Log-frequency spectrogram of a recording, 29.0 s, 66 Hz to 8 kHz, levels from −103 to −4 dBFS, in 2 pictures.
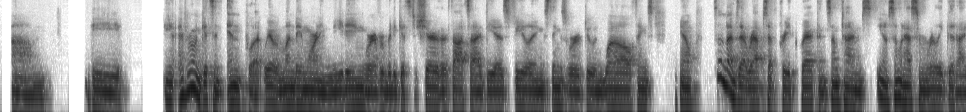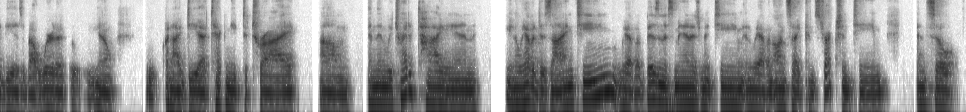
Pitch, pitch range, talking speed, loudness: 90 Hz, 80-95 Hz, 180 wpm, -25 LUFS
